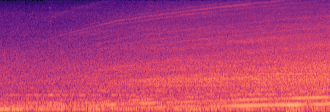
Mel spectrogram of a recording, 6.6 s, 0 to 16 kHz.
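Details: Toyota MR2 on dyno with upgraded turbo, new ECU, water-to-air intercooler, new coils, injectors and fuel system, full-throttle power run making 132 kW: note rising smoothly and steadily through the revs with no stumbles; normal.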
